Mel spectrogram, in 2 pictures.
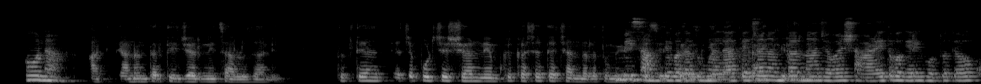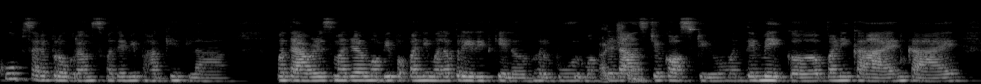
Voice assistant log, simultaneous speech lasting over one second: present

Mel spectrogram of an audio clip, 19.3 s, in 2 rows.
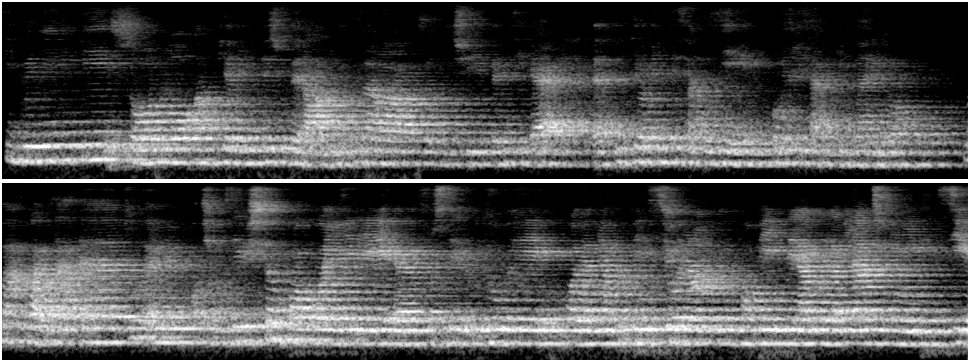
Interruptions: none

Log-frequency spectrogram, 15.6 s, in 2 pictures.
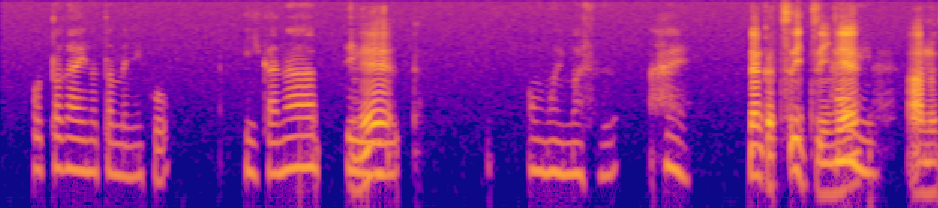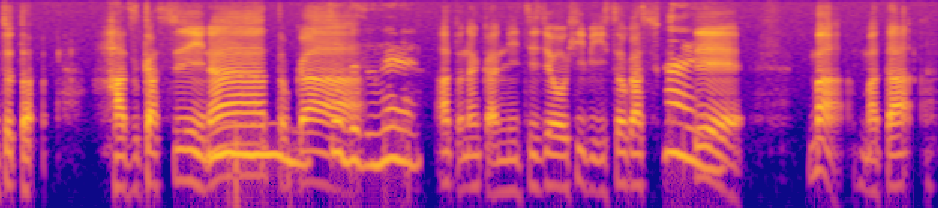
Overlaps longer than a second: present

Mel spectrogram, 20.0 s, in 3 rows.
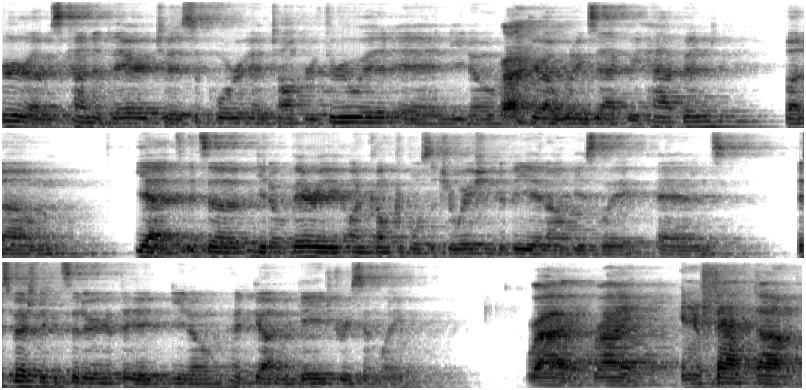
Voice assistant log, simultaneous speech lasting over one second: none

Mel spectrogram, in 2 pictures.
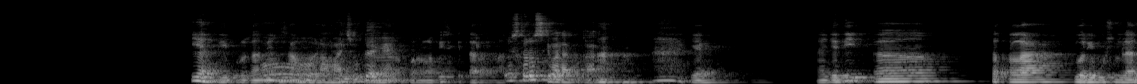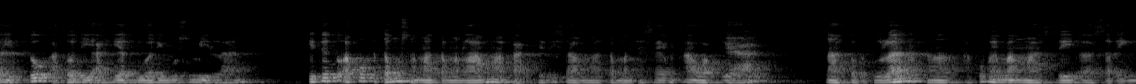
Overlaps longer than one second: present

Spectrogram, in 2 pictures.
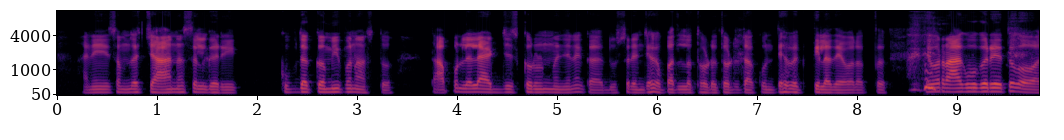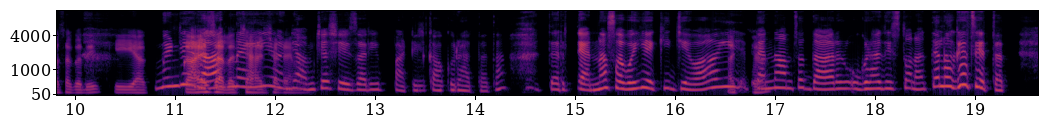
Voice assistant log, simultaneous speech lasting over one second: present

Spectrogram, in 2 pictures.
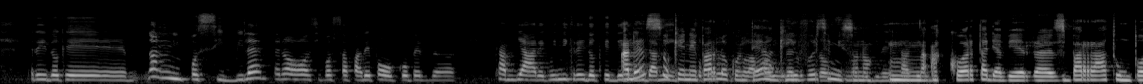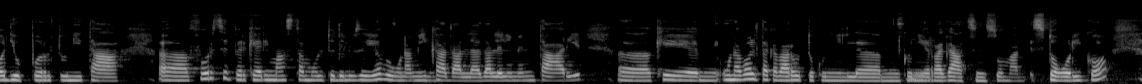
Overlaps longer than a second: present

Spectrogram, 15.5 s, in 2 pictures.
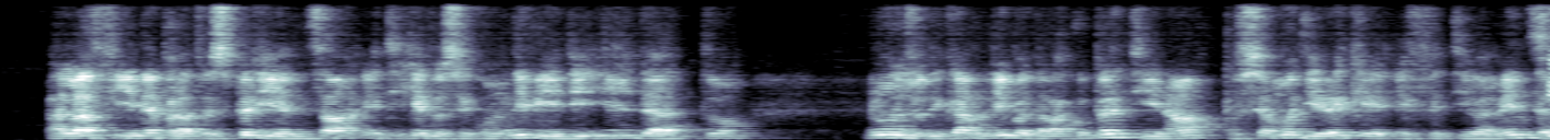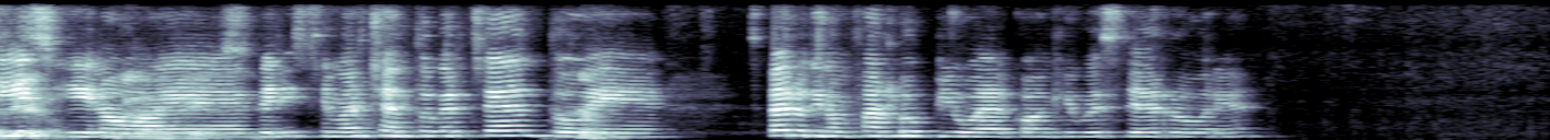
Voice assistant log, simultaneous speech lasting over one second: present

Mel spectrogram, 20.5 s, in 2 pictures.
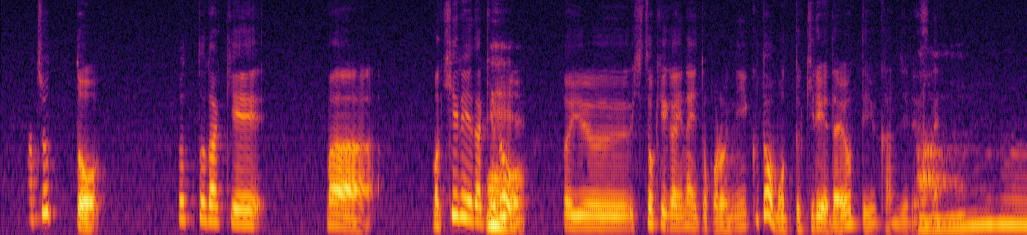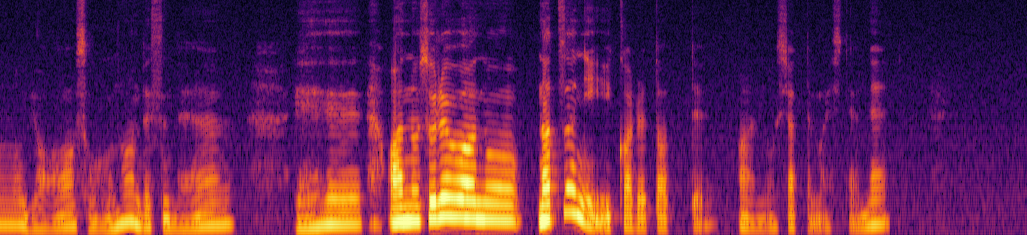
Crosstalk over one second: none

